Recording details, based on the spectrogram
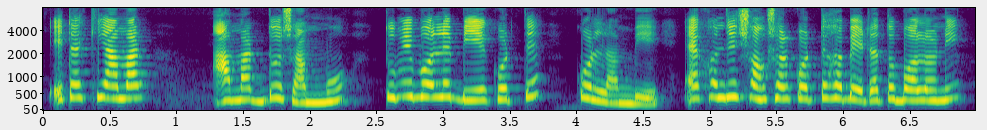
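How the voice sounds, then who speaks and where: A woman's voice: very high voice, lively intonation, moderate pace, dark tone. A woman voicing a confident young man who teases his mother playfully on the phone. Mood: teasing. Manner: playful, lightly teasing. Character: teasing young man, confident soldier son.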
